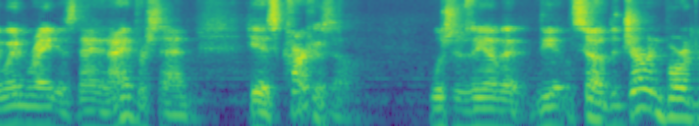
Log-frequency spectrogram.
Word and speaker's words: Carcassonne: Carcassonne or Tarkazone? Carcassonne. It's a city in France.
